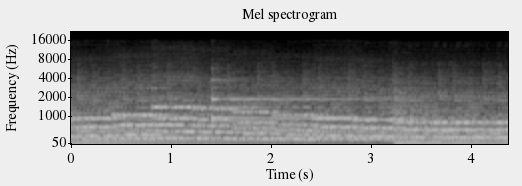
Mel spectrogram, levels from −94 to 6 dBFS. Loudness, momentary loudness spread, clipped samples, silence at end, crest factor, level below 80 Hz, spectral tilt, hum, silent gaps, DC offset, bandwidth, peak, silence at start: -22 LUFS; 3 LU; under 0.1%; 0 s; 12 dB; -38 dBFS; -8 dB/octave; none; none; under 0.1%; 10.5 kHz; -10 dBFS; 0 s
